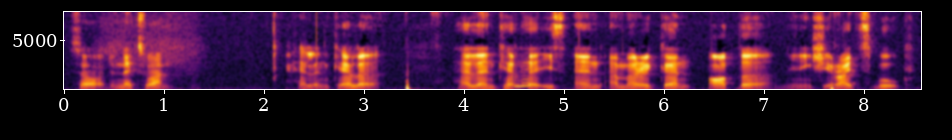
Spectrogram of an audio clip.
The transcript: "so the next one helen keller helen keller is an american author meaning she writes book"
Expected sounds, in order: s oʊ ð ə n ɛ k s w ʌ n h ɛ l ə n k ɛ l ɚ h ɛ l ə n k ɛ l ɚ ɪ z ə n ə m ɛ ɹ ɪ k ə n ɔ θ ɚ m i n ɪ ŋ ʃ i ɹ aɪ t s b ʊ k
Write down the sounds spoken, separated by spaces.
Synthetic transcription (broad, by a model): s oʊ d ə n ɛ k s w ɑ n h ɛ l ə n k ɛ l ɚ h ɛ l ə n k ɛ l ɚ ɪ s ə n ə m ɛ ɹ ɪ k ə n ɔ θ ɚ m i n ɪ ŋ ʃ i ɹ aɪ t s b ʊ k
